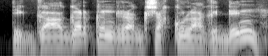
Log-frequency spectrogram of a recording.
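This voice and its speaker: A man's voice: lowish voice, very animated, normal speed, breathy edge, no echo, clean studio sound. An actor playing a grumpy, hot-tempered man in an Ilocano radio drama. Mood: irritated.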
